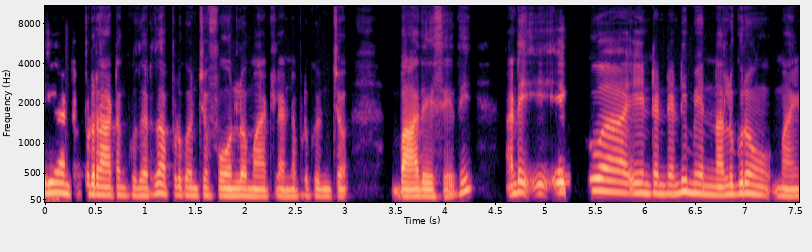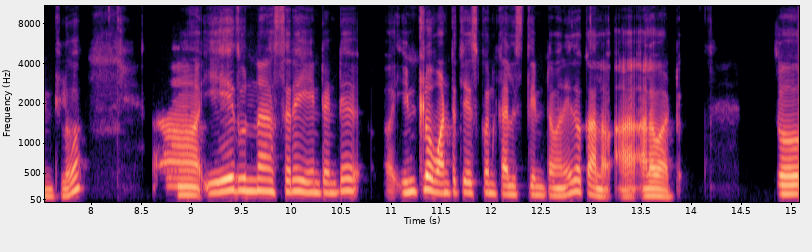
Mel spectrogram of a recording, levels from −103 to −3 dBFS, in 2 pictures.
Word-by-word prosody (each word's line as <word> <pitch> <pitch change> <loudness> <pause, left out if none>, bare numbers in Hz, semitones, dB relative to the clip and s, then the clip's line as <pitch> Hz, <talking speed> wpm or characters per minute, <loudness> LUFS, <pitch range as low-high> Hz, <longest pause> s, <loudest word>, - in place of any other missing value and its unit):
ఇలాంటప్పుడు 155 -2 +2
రాటం 130 0 +1
కుదరదు. 125 +5 -1
అప్పుడు 135 -2 -6
కొంచెం 125 +1 -3
ఫోనులో 120 -1 +3
మాట్లాడినప్పుడు 110 +2 -4
కొంచెం 115 -1 -3 0.6
బాధేసేది. 115 - +2 0.4
అంటే, 170 +4 +2 0.2
ఎ - - -5 0.2
ఎక్కువ 205 +3 -1 0.4
ఏంటంటే 155 -2 -1
అండి, 180 +4 +2
మేము 155 -3 0
నలుగురం 150 +3 +1 0.2
మా 115 - +1
ఇంట్లో. 110 - -4 1.0
ఆహ్, 135 -1 +3 0.3
ఏదున్నా 200 -1 +4 0.2
సరే 190 +1 +1
ఏంటంటే, 170 +3 -2 0.4
ఆహ్, - - -9
ఇంట్లో 190 +5 +5
వంట 165 +1 +1
చేసుకొని 170 -1 -3
కలిసి 145 0 -1
తింటం 130 -2 -3
అనేది 160 +9 0
ఒకాలో 115 -4 +1 0.2
అ - - +1 0.2
అలవాటు. 115 -3 +2 1.0
సో 150 - +4
145 Hz, 130 wpm, -23 LUFS, 120-165 Hz, 1.0 s, ఇంట్లో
